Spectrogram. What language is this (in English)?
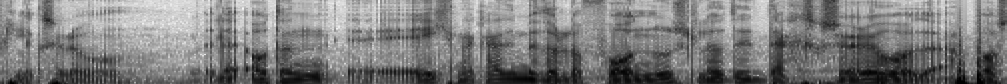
Greek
